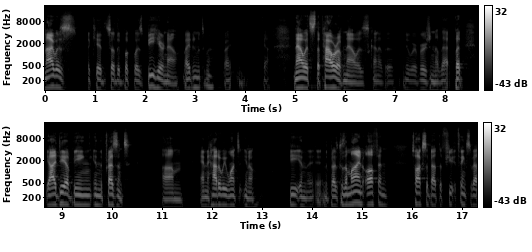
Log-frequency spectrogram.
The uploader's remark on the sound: at the ISKCON temple in Potomac, Maryland.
